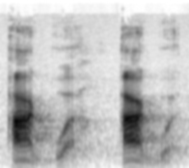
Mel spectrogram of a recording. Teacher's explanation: mais forte na segunda sílaba o u ou o a percebe há uma subidinha do U pro a esse U é semivogal o a é vogal aí nós temos um ditongo ditongo é um dos encontros vocálicos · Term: ditongo crescente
